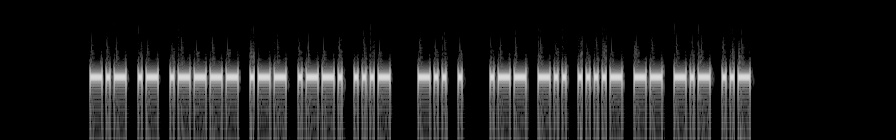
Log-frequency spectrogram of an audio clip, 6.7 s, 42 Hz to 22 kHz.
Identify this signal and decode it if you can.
Morse code, heard as a keyed tone, about 40 wpm, 700 Hz. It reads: KA1WPV DE WD4MKU
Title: USA Callsign DE Callsign - 6 Characters - 40wpm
